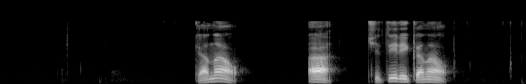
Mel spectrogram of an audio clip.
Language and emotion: Russian, positive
